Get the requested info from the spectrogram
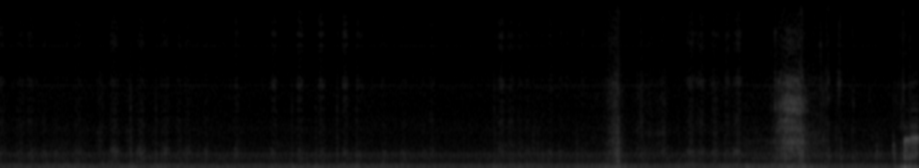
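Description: Coloured pencil scratching lightly on drawing paper in short strokes, with a couple of louder rubs near the end.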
